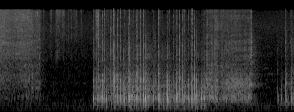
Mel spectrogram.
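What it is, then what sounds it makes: Cardboard shipping box. Fingertips and nails tap and scratch the sides of a closed, hollow, medium USPS Priority Mail corrugated cardboard box sitting on a wooden table, with both hands on the box. A faint scratch and a short pause give way to a burst of fast, irregular tapping with a hollow, mid-pitched resonance. It then fades into softer scratching, and after a brief silence a few final taps close the clip.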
